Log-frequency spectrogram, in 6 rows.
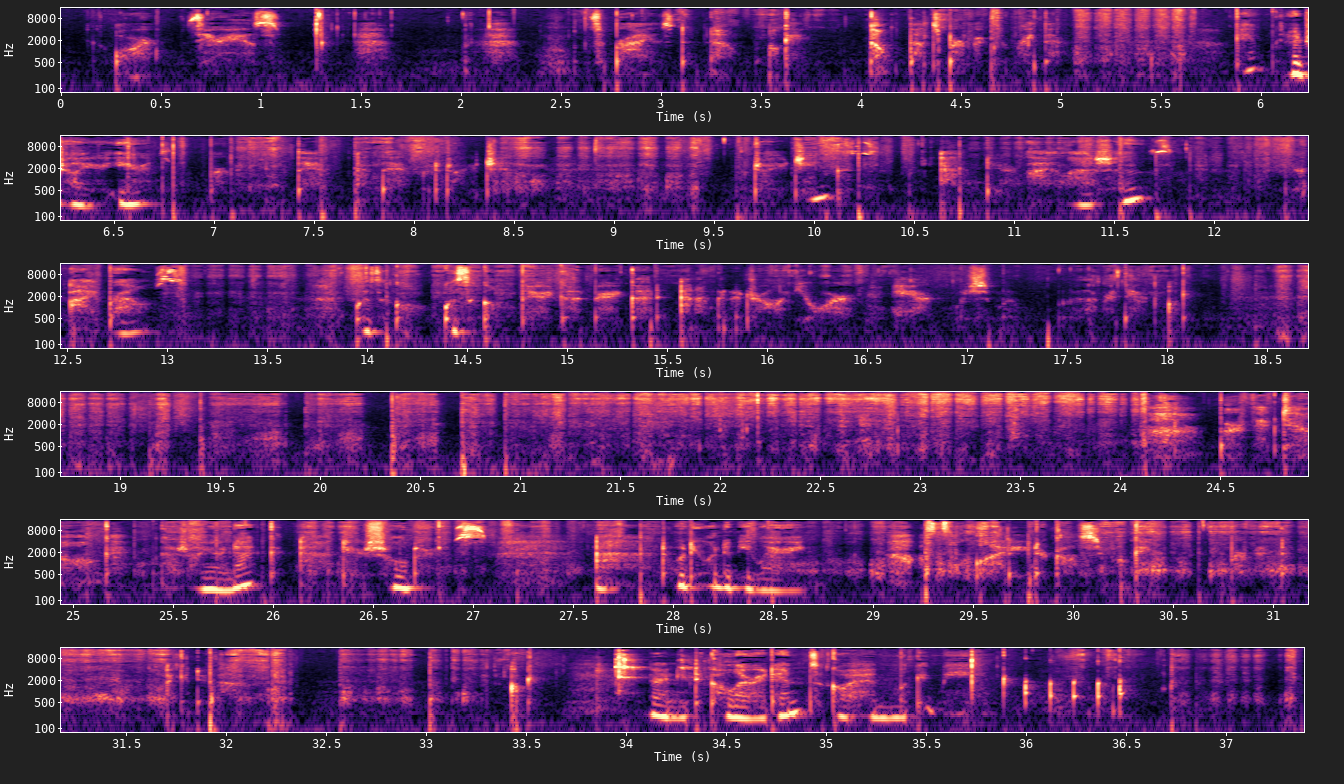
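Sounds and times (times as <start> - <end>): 
soft whispering: 0.2 - 20.5, 21.9 - 37.3
pencil scratching on paper drawing a portrait: 5.0 - 5.8, 7.0 - 14.6, 18.4 - 24.2, 24.8 - 33.5, 36.7 - 37.3.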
